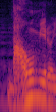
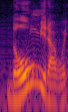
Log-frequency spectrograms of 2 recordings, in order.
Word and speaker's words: 노음: 혼동이 되니까 복합 0.5 앞에 나오는 아오는 무조건 오로 읽는다 이렇게 원칙을 정했는데 사람들이이 원칙을 생각하지 않고 아로 읽는 바람에 나오미를 읽게 됐어요 그러나 원래는 원문에는 노음이라고 읽게 되어 있다는 걸 기억하시길 바랍니다 뭐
